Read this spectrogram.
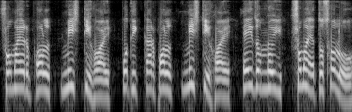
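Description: A man voicing a flattering, obsequious henchman in a comic cartoon, with a Bangladeshi regional Bengali accent. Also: sits high, moderate pace, natural voice. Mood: fawning. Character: fawning, flattering male henchman of a cartoon villain.

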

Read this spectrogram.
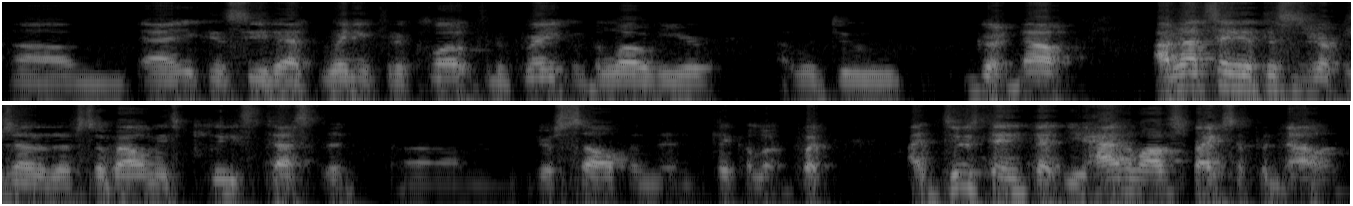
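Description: A man's voice: fairly low pitch, a little fast, a bit bright, poor audio. Man with a strained, fading voice. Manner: loose, conversational, with many fillers and restarts. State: losing his voice, clearing throat. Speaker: trading webinar presenter. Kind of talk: screen-share webinar explanation.

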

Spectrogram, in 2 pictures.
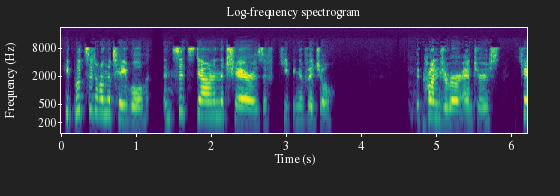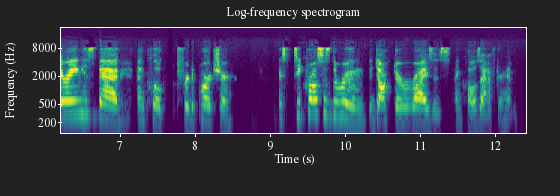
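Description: A woman's voice: on the high side, moderate pace, no room sound, low-quality recording. A young woman reading stage directions as scripted narration for a play. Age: young adult. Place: small room at home, video call.

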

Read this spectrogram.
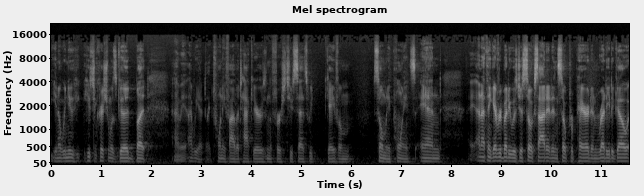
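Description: A man in his forties, a head volleyball coach, answering reporters' questions in a postgame press conference at a desk mic, measured and reflective with frequent restarts. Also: low-pitched, pushed and bright. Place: press room with sponsor backdrop. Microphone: desk microphone.

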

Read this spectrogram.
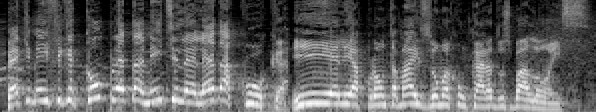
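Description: A man's voice: very high-pitched, animated, moderate pace, faint music behind. A young man with a Brazilian accent giving casual narration for a video game review. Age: young adult.

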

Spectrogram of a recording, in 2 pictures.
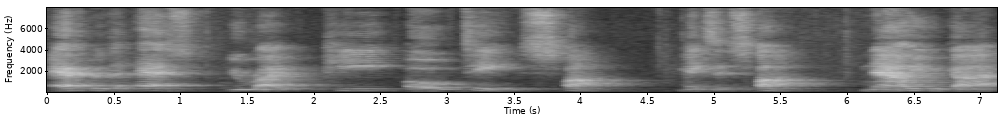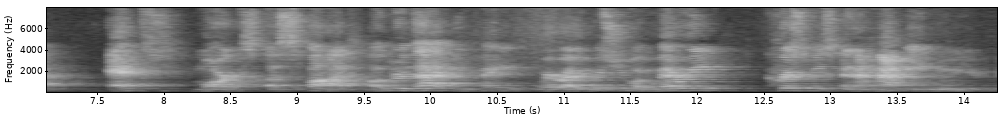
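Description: A man's voice: fairly high pitch, takes it slowly, pushed and bright. A man playing a wry, exasperated, penny-pinching husband in an old-time radio comedy, given to stammering protests. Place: stage in a meeting hall before an audience. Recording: echoey hall, far from microphone.

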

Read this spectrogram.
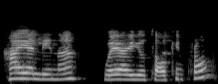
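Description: A woman's voice: on the high side, fairly even intonation, a little fast, no echo. A woman moderating a webinar, announcing in a friendly, straightforward way over a remote call microphone. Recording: dull, dry call audio.

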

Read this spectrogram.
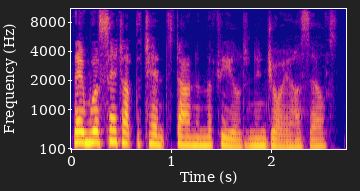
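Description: A woman voicing a gentle young girl who speaks earnestly. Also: lowish voice, animated, fairly quick, no room sound, clean studio sound, lightly acted.

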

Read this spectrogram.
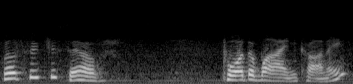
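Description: A well-off lady of the house giving brisk, commanding orders in an old radio drama. Her intonation moves up and down freely. The recording is narrow and tinny, with light hiss. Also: mid-range voice, very animated. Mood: brisk, dismissive.

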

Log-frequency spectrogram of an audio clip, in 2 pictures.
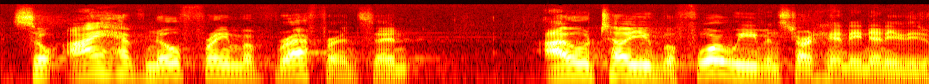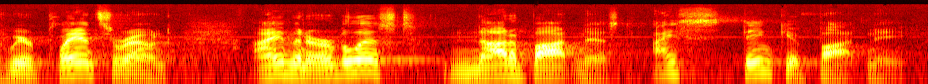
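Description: Brief: forties male herbalist, chatty self-deprecating lecturer, mid-pitched, echoing hall from afar. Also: fairly quick. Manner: animated, anecdotal, self-deprecating, gesturing while talking. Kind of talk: informal talk to a live audience. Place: large hall with a stage, indoors. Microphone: no visible mic, far camera. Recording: hall reverb from far off.

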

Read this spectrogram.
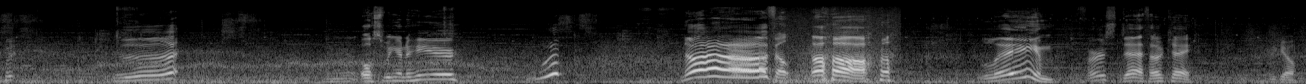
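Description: High-pitched, animated man gaming. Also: drawn-out words, pauses often, slight background noise. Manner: exclamatory, short self-directed bursts. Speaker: gamer playing and commenting. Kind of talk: excited live gameplay commentary. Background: game music.

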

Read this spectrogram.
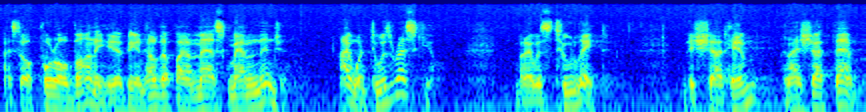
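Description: A menacing gunslinging henchman with a deep voice, sly and threatening in old radio western fashion. The vintage recording is faintly noisy. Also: animated, moderate pace, a bit bright. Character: lying, menacing male outlaw henchman with a gun. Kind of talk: 1950s western radio acting.

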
